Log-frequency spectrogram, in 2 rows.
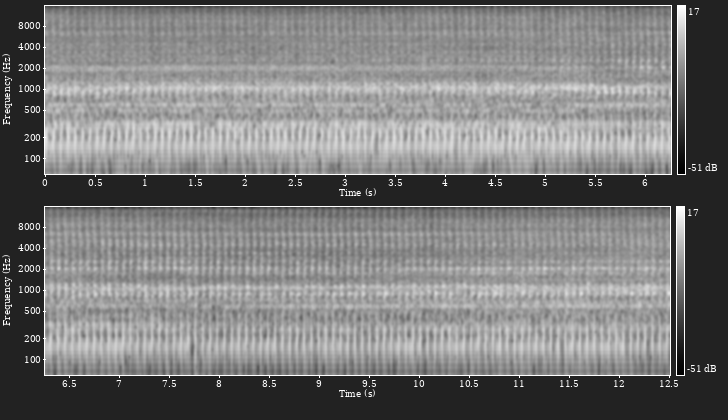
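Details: Quincy 325 air compressor on its final test run after a rebuild (cylinder head cleaned, valves rebuilt, hardened unloader seals replaced): steady, even pumping thump at about 3.5 beats per second with no knocks or misses. Normal, healthy running.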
